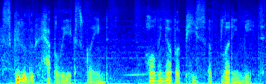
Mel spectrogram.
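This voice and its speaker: A man narrates a horror story from a script. His voice is low and dark, with a gravelly fry in it. Quiet music plays behind him. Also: animated, normal speed, rough recording.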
